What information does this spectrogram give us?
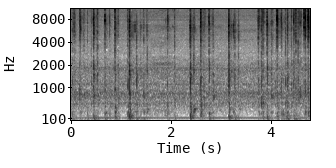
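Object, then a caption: Plastic laptop keyboard keys. Fingertips of both hands type on the backlit plastic keys of a small 2011 Alienware M11x R2 laptop keyboard, producing a quick, uneven stream of short, dry plastic clicks. A few sharper, louder taps stand out, such as a thumb on the space bar, and each dies away almost instantly over a faint steady low hum.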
